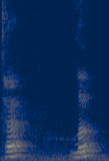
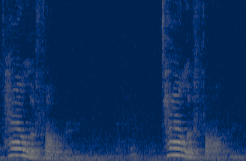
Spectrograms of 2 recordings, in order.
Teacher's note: the stress is in the first syllable on te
